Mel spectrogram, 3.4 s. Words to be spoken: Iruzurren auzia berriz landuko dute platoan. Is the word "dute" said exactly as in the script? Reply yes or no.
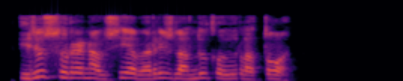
no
